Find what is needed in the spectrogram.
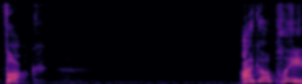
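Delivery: angry, fed-up cursing outburst, acted out. Acting out a character who realizes he was tricked: angry character. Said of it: "he gets pissed".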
